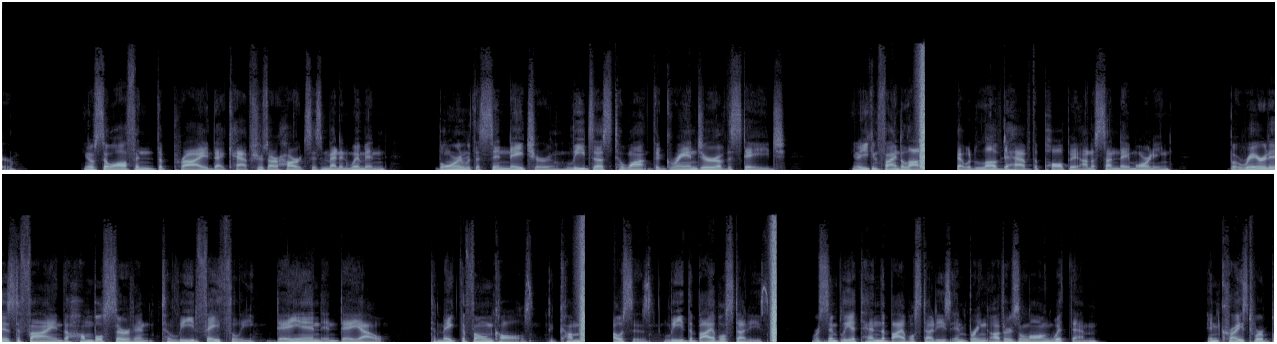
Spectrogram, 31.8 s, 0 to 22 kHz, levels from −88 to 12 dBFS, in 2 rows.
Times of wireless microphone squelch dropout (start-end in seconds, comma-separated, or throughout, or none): 11.37-11.94, 23.03-23.57, 25.45-25.72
